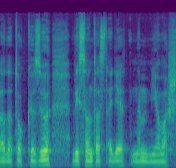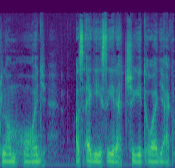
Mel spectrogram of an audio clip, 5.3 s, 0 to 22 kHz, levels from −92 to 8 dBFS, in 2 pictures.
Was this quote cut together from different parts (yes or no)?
no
